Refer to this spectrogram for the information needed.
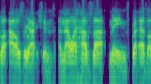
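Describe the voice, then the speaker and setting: A man with an English accent at a moderate pace, in a dry, close sound with no echo. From England. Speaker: YouTube trading card streamer. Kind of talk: casual chat.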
